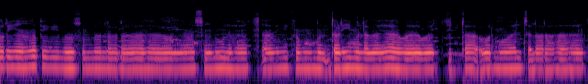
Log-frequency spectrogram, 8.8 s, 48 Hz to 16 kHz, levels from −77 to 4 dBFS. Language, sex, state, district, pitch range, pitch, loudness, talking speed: Maithili, male, Bihar, Darbhanga, 140-145 Hz, 140 Hz, -30 LUFS, 185 wpm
